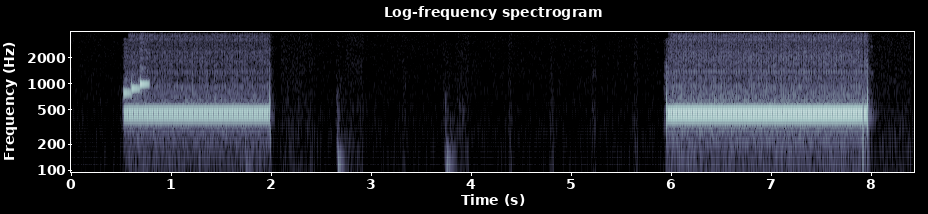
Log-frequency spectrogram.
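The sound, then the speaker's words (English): An outgoing phone call's ringback tone: two steady, mid-pitched electronic rings about two seconds long, split by a four-second pause with a couple of faint clicks. No one speaks. “Two more rings. I'm hanging up.”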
